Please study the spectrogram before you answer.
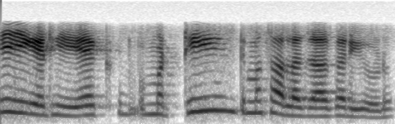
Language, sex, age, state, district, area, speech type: Dogri, female, 18-30, Jammu and Kashmir, Samba, rural, conversation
